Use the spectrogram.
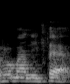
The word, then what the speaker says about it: romanipe: uh now Roman culture internally we call it a romanipe this is how you pronounce it it's the sorter version the longer version is Romani pen you just add an N at the end of the word and romantic culture for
